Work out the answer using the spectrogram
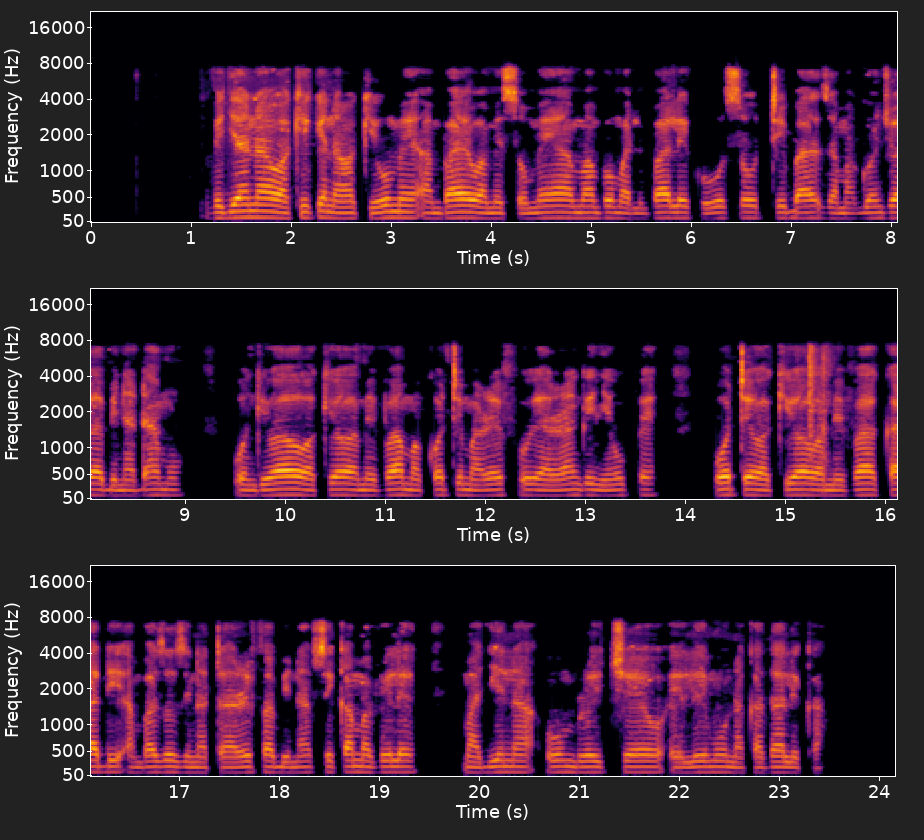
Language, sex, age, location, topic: Swahili, male, 25-35, Dar es Salaam, health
